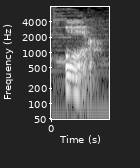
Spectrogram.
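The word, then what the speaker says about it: אור: La palabra hebrea para piel es la palabra or, pero también existe otra palabra hebrea que se pronuncia igual, or, y esa significa luz.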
